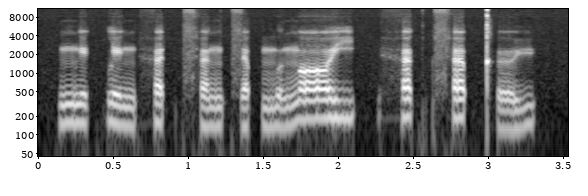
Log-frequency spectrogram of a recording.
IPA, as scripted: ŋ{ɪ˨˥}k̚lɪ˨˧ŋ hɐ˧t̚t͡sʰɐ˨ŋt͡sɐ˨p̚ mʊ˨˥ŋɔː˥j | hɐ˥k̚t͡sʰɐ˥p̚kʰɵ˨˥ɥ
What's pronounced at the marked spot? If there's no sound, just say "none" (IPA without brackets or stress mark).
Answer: ɪ˨˥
